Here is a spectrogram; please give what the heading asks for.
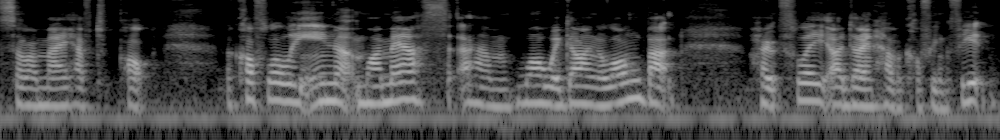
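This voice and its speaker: A woman in her forties chats casually on a craft livestream, greeting viewers by name and wandering into rambling asides. Her voice sits a little low, and a cold has left her throat slightly sore. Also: fairly bright tone. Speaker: card-making livestream host.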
